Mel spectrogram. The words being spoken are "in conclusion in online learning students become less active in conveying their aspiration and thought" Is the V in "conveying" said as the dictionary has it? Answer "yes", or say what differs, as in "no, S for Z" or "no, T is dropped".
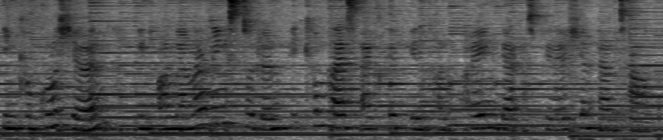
no, P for V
